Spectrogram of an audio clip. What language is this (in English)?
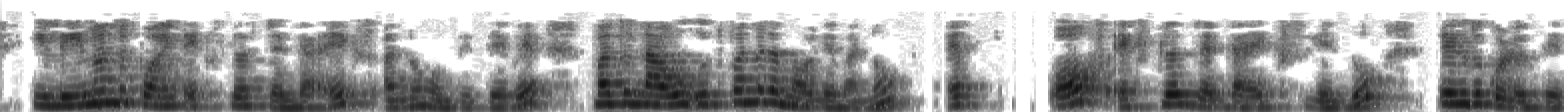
Kannada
